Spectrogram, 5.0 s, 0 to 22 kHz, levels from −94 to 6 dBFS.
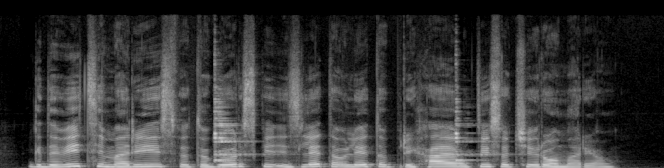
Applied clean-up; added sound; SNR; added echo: neural mask model RNNoise.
